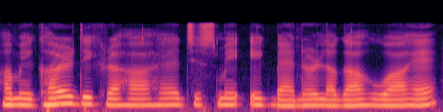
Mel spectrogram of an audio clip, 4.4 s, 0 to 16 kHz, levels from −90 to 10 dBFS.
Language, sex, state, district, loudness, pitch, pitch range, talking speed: Hindi, female, Assam, Kamrup Metropolitan, -15 LUFS, 170 Hz, 160-175 Hz, 150 wpm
